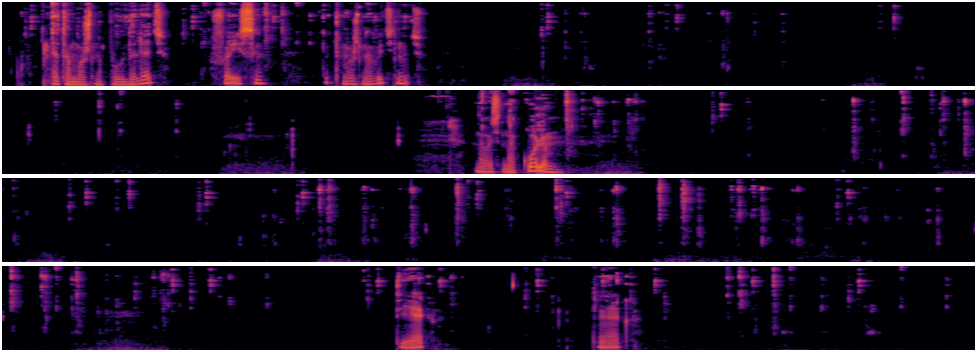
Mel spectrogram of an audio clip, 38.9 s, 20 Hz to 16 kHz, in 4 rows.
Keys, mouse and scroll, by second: 0.0 3, 0.2 click, 0.7 shift+click, 1.1 shift+click, 1.4 x, 1.9 middle click, 2.4 2, 2.6 click, 2.9 middle click, 3.2 g, 5.3 click, 5.5 s, 7.0 s, 9.0-9.7 scroll down 4, 9.7 scroll up 3, 10.8-12.9 middle drag, 12.9 Tab, 14.3 KP_3, 14.8 KP_1, 15.3-15.8 scroll up 2, 15.8 g, 17.6 Tab, 18.0 z, 18.7 middle click, 19.0 scroll up 1, 19.2 z, 19.5 2, 20.1 click, 20.4 scroll down 2, 20.5-22.0 right drag, 22.0 2, 22.3 alt+click, 23.3 s, 25.0 click, 25.4 s, 27.2 g, 28.2 KP_3, 28.6 KP_1, 29.0-29.4 scroll up 1, 29.4 z, 29.7 shift+middle click, 29.9 scroll up 4, 30.1 1, 30.4 click, 31.0 click, 31.3 g, 33.2 click, 33.6 g, 34.6 g, 35.4 click, 35.7 g, 36.7 z, 36.9 scroll down 4, 37.0 middle click, 37.3 Tab, 37.6 click, 37.8-38.1 scroll down 2, 38.1-38.9 middle drag.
